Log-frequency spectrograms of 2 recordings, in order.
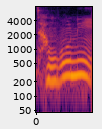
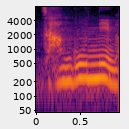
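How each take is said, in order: First: The final nasal drops, ending in plain i. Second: The word ends clearly with the syllable nim. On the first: A small child cannot yet pronounce it exactly. "장군이 이렇게 얘기해요. 그러니까 발음을 정확하게 못하더라도" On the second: This is how an adult says the word. "장군님 하면"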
